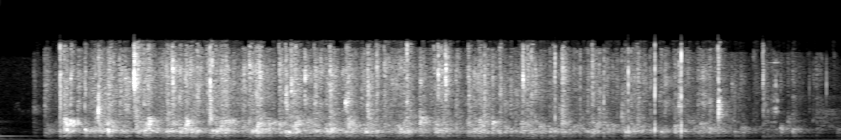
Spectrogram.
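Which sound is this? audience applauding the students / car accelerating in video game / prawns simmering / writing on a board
audience applauding the students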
